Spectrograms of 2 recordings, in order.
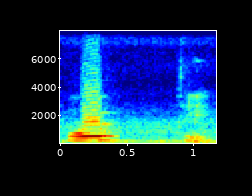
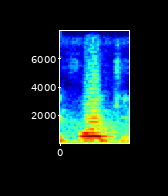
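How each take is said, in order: First: four, pause, टी; two separate syllables, four and टी; split into syllables. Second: four टी run together, weight on four; FOR-ty, first syllable stressed in four टी. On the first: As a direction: sound out four टी in halves. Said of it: "divide करें syllabus में". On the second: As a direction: hit four, lighter टी. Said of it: "stress जिस पे किया जाता है four है". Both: Shown as a demonstration.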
